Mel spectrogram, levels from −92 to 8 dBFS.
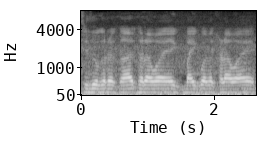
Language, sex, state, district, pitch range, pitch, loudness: Hindi, male, Maharashtra, Mumbai Suburban, 125-130 Hz, 130 Hz, -11 LUFS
